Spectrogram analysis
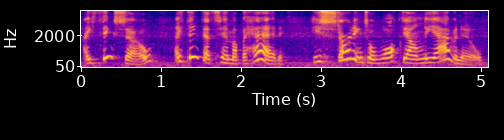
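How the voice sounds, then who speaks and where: A woman's voice: on the high side, huge pitch swings, moderate pace, darkish tone, a little hiss or hum, poor audio. A woman playing a bold, urgent girl detective. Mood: urgent, determined.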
